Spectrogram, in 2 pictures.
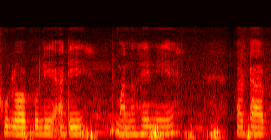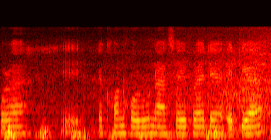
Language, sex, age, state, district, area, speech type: Assamese, female, 45-60, Assam, Jorhat, urban, spontaneous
